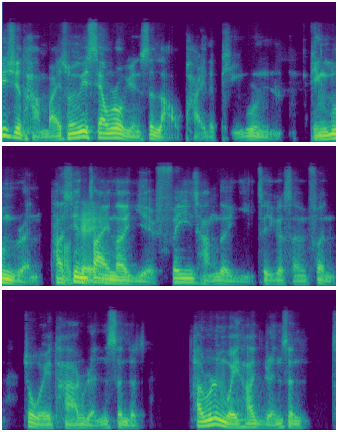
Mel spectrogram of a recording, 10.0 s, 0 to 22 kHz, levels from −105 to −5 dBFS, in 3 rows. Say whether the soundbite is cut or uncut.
uncut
